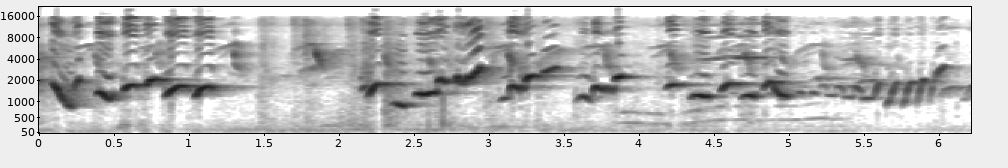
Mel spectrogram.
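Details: Training song for contest birds, white-rumped shama, 'roll tembak' material: a rich run of clear whistled slurs, rising and falling, delivered in quick varied phrases with short gaps, ending in a fast stuttering series.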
